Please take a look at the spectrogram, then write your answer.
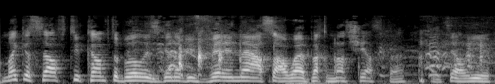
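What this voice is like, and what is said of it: Imitates another person's voice and accent. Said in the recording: “I'm allowed doing that accent ... If I had to close my eyes, I'd think that was Ronaldo.”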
